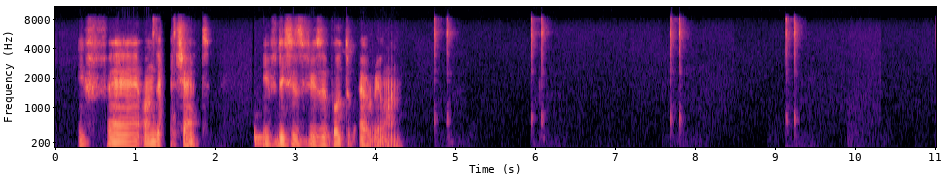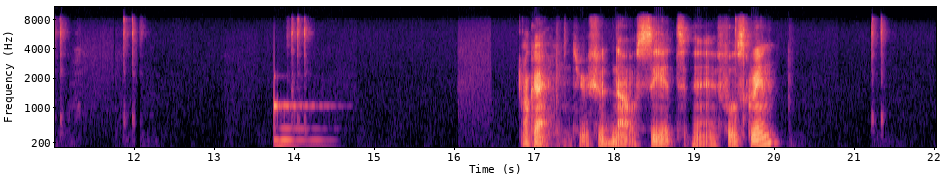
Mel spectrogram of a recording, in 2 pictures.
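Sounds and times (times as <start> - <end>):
computer mouse clicks: 4.7 - 5.0, 5.9 - 6.2, 7.7 - 8.0, 9.1 - 9.4, 11.0 - 12.2, 21.2 - 21.5
electronic notification chime: 13.8 - 14.5.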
